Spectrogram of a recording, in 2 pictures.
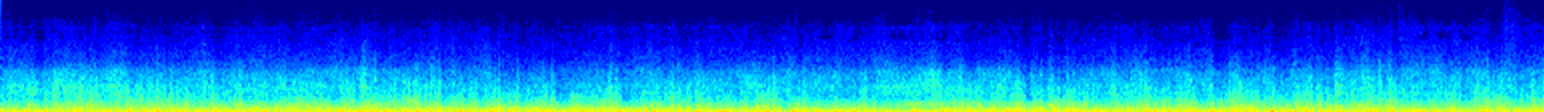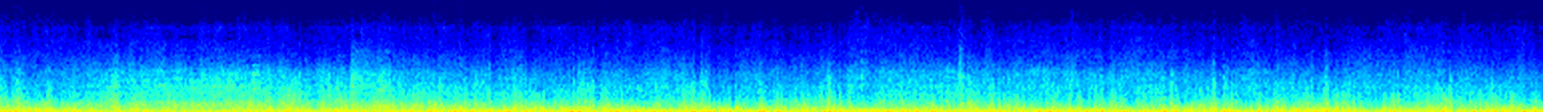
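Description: Wind rushing over a microphone held out of a moving train, with the train's steady rumble underneath. The noise stays level throughout, with no horn or distinct clicks.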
